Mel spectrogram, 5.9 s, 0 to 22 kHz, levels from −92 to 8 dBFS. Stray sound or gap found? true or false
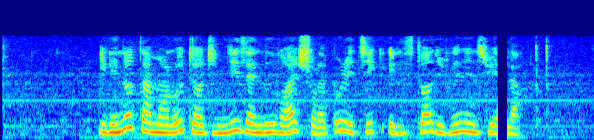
true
